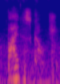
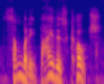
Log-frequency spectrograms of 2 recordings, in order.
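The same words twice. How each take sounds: First: Hushed, whispery aside to viewers; whispered plea. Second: High, playful sign-off plea; high-pitched plea. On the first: Host urging viewers to buy the coach, whispering. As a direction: drop right down to a whisper. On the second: Host urging viewers to buy the coach, high-pitched plea. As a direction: plead high, at normal volume. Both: Real, not acted.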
